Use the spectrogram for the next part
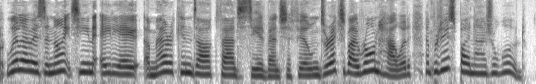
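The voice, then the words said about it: Put-on UK accent. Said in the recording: “you better have some kind of UK dialect ... Wow, that was pretty great.”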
